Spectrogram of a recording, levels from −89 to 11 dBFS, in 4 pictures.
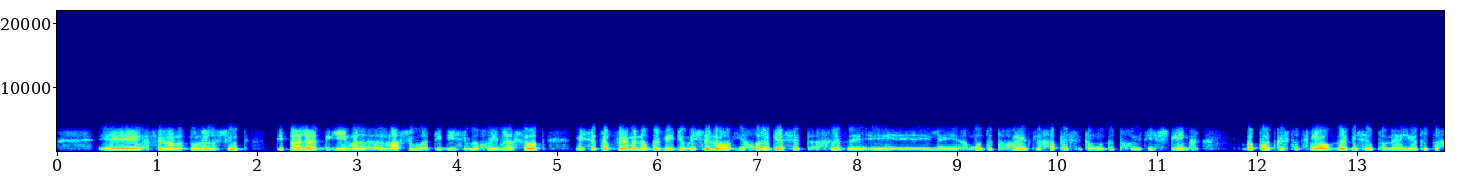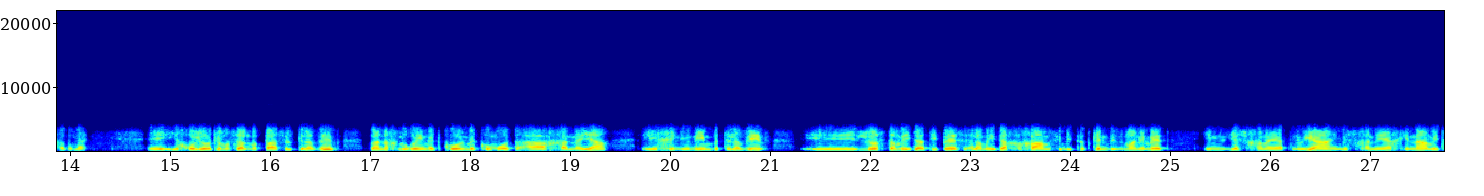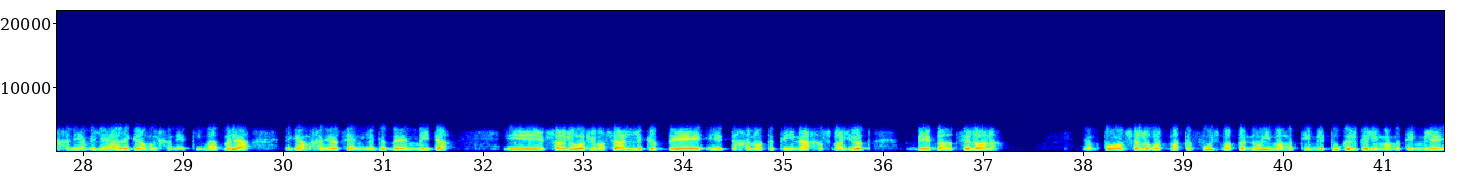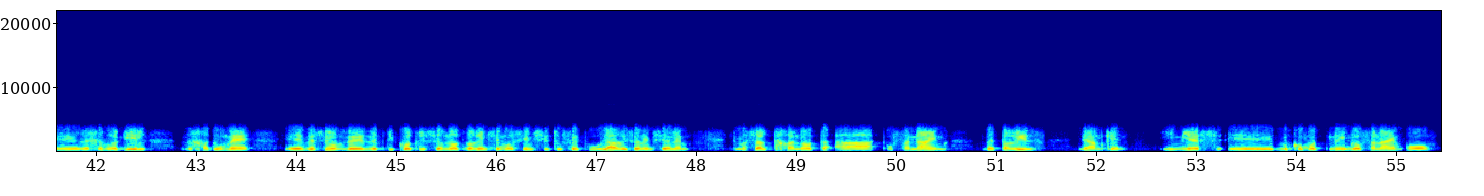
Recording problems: phone-call audio; poor line

